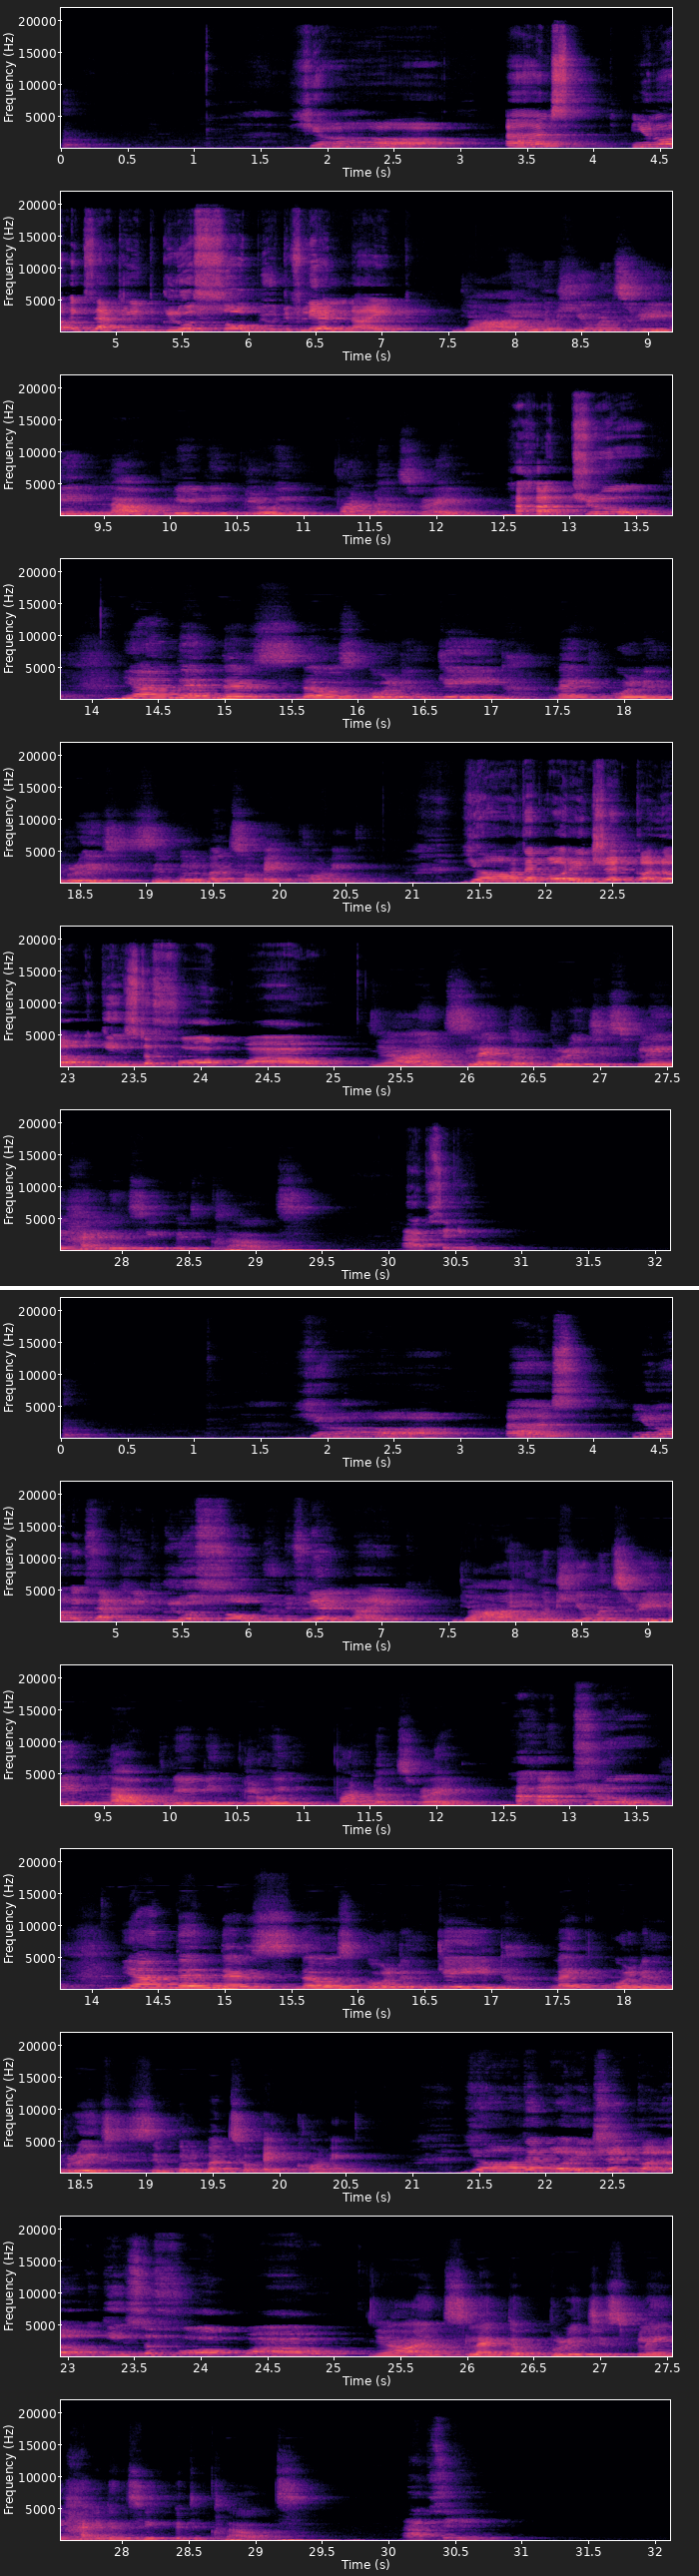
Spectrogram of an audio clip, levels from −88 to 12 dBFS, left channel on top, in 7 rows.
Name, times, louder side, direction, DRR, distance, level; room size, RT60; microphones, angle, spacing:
voice 1, 1.8-2.9 3.3-3.8 4.3-7.1 12.6-13.6 21.1-25.0 30.1-30.7, left 3 dB, 65° left, 3 dB, 0.4 m, -29 dB
voice 2, 7.5-12.1 13.9-20.5 25.3-29.3, equal, 65° right, -3 dB, 0.7 m, -28 dB
3.4 x 2.2 x 2.3 m, 1.0 s
head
